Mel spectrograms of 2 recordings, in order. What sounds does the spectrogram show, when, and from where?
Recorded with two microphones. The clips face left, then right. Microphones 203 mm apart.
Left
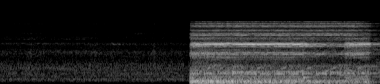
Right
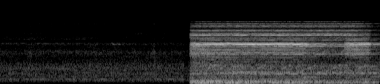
1.9 s a fire alarm: 50° left (ahead or behind), 3 m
